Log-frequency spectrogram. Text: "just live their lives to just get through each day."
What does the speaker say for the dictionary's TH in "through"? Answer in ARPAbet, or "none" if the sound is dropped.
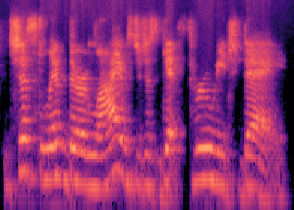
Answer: TH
